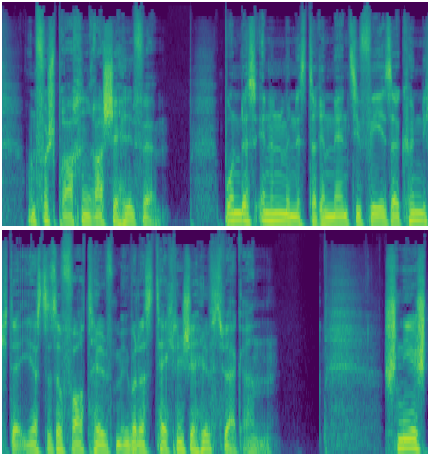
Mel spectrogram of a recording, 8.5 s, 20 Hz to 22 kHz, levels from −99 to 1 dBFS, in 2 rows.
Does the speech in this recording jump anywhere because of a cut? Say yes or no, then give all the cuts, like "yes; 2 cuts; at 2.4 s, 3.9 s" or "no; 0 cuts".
no; 0 cuts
